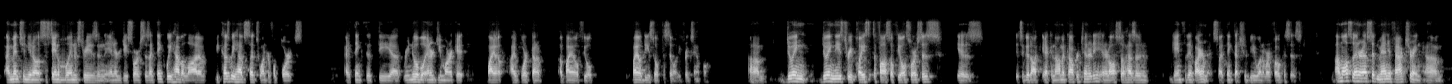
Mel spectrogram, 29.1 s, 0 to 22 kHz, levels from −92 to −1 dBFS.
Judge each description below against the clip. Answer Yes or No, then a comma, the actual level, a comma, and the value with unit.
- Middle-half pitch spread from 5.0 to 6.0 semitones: No, average, 4.2 semitones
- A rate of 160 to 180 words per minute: Yes, average, 170 wpm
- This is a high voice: No, low, 115 Hz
